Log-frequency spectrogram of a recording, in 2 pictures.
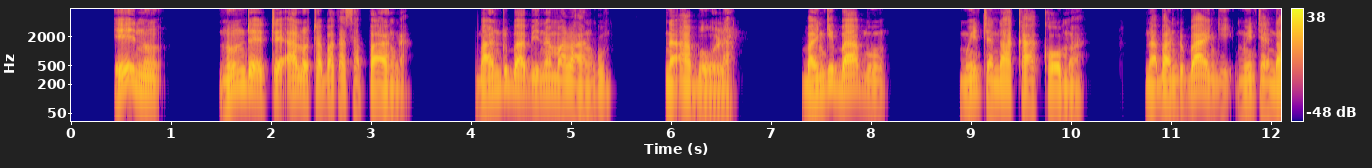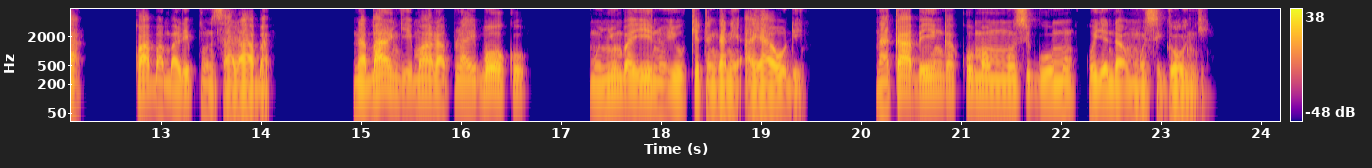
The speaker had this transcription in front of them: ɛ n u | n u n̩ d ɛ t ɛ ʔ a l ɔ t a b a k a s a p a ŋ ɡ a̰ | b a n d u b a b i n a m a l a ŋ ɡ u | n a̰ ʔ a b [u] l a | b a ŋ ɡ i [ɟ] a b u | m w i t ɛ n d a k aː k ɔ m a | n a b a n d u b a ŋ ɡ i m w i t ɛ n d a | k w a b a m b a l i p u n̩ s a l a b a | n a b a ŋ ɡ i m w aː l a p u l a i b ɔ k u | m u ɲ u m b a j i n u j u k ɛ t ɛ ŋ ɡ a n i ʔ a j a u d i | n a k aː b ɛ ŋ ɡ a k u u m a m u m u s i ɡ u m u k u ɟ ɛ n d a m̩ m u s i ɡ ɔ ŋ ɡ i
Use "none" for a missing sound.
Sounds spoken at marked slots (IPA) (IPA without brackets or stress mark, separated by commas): ɔ, b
